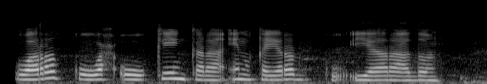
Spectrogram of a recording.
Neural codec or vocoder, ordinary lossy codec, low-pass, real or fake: none; none; 7.2 kHz; real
